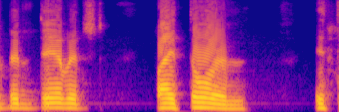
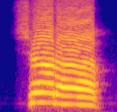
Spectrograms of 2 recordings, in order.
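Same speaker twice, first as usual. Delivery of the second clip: high, loud troll snap; two trolls silencing the third; angry trolls; 10 semitones higher, 5 dB louder than usual. A narrator's reading. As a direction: bark it at the voice. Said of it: "said they".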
